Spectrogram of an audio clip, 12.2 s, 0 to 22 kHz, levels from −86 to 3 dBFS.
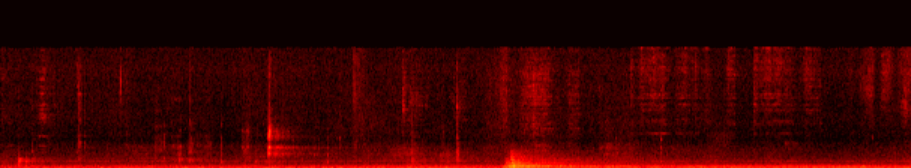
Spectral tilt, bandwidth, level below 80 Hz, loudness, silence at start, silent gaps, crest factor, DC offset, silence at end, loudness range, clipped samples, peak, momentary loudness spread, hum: -4.5 dB/octave; 16 kHz; -54 dBFS; -47 LUFS; 0 s; none; 32 dB; under 0.1%; 0 s; 6 LU; under 0.1%; -14 dBFS; 15 LU; none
